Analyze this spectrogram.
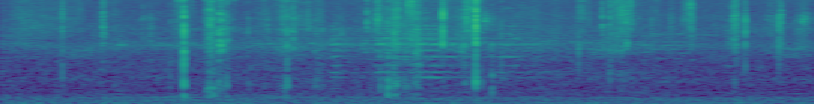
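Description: Light clicks and taps of a cardboard phone box and its tray being handled as a phone is lifted out, a few sharp ones about a second and three seconds in, over a steady low background rumble.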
